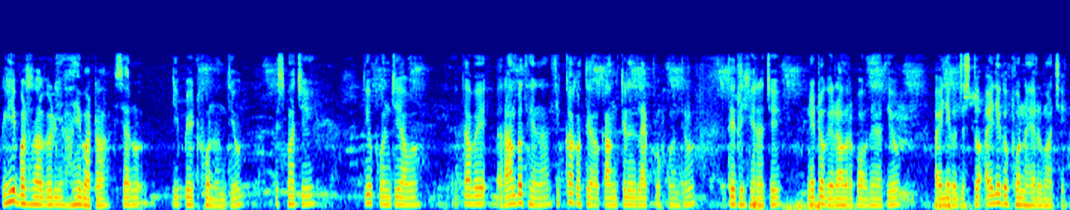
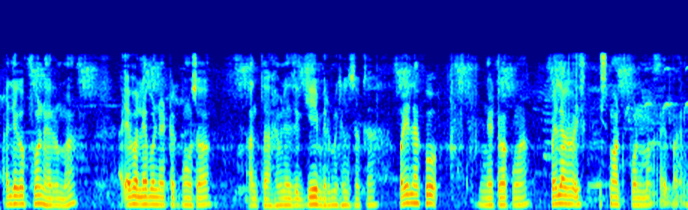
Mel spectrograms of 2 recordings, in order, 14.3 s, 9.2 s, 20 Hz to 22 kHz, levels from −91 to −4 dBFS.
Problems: none marked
